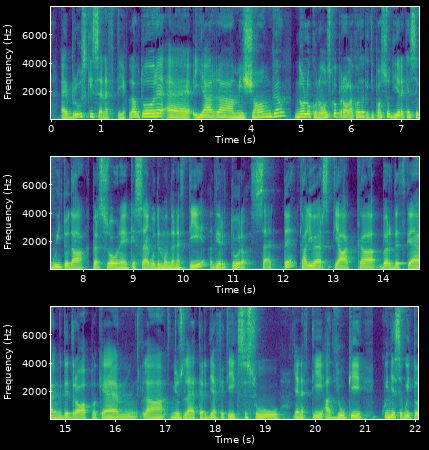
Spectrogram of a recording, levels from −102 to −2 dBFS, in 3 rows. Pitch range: 130-160 Hz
